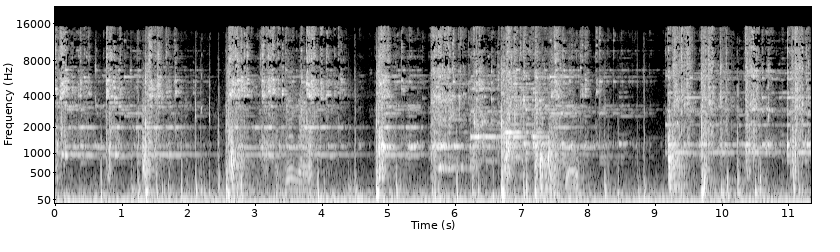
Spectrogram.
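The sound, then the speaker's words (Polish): Bright clangs and bell jingles ring out as NBA players shoot basketballs into hoops fitted with little bells, playing a Christmas tune. Many rhythmic metallic hits with ringing tones come in quick bursts, fairly faint overall. “A teraz gwiazdy NBA i osobliwy instrument. Kosze z dzwoneczkami, celne rzuty i jingle bells.”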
